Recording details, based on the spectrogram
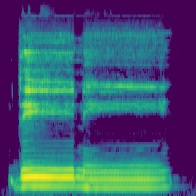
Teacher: دال کو بھی تھوڑا کھینچے، نون کو بھی تھوڑا کھینچے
